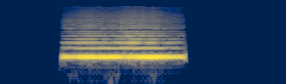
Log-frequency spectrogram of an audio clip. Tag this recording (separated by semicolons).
alarm; effect; future; game; science-fiction; sci-fi; signal; soundesign; space; star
